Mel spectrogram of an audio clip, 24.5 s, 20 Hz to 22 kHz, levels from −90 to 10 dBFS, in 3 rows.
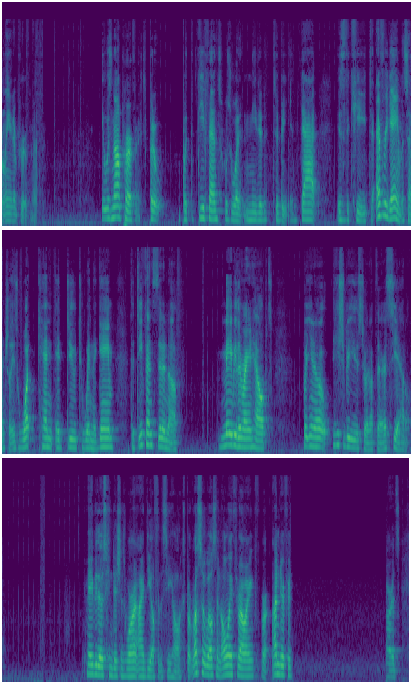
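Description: Running under the whole clip is Wi-Fi interference: a faint, steady tick about ten times a second, about 40 dB below the speech. A nearby radio's beacon, every 102.4 ms, is getting rectified into the audio circuit, so the ticks keep strict time.

Right after "an improvement", from 0.71 to 0.99 s, there's a short burst of processor overload crackle. The processor missed a handful of deadlines in a row, each one dropping in a hard-edged sliver of silence. That fits buffers of roughly 10 ms, and together the gaps come across as gritty tearing.

Then after "only throwing for under", from 22.15 to 24.05 s, the audio turns into a smeared buzz that carries on for about 1.9 s, with no real silence in it. That's likely a long network dropout: nothing arrived, so the receiver kept extending the last sound, and that stretch of audio is simply gone.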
